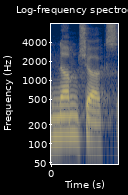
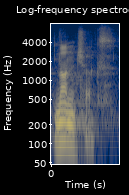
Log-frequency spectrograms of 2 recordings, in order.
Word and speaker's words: nunchucks: overturned on constitutional grounds you made numchucks legal in New York well actually it's pronounced nunchucks right nunchucks why are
